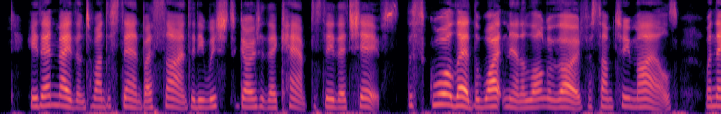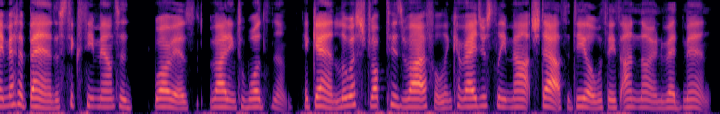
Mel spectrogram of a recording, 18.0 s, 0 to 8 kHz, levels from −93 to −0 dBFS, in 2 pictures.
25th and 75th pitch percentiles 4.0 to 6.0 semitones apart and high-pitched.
No: average, 2.7 semitones; high, 205 Hz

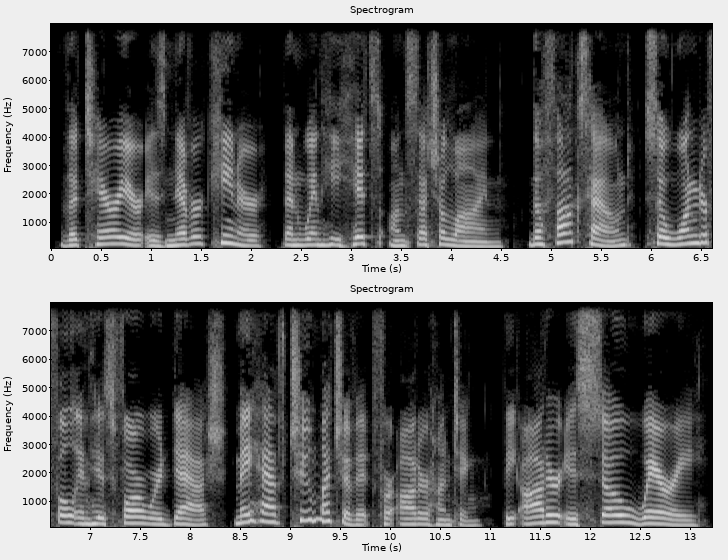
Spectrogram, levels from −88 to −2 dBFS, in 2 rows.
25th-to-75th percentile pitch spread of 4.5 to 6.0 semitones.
Yes: average, 4.9 semitones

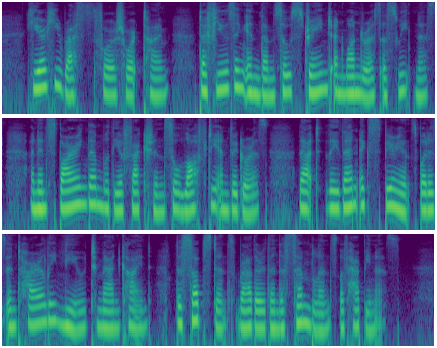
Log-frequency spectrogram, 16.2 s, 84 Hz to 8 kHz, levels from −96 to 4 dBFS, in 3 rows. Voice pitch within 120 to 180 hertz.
No: high, 195 Hz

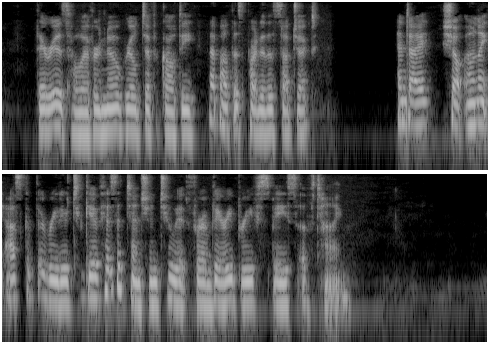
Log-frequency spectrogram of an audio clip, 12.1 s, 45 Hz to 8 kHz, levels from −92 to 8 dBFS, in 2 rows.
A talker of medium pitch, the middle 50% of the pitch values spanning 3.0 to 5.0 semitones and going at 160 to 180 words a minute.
No: medium, 145 Hz; narrow, 2.6 semitones; average, 165 wpm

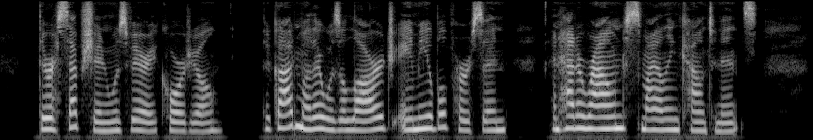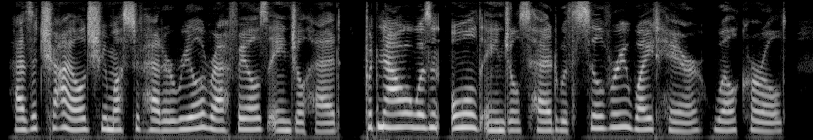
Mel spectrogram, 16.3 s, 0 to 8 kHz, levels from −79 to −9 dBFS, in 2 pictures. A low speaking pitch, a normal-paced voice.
No: high, 225 Hz; average, 165 wpm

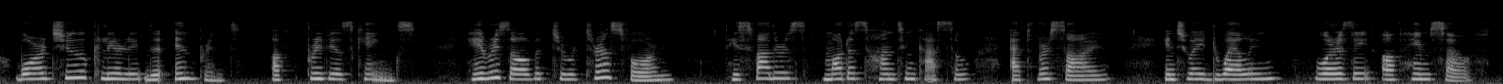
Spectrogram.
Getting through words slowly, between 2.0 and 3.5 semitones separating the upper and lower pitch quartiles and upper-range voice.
Yes: slow, 105 wpm; narrow, 2.5 semitones; high, 245 Hz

